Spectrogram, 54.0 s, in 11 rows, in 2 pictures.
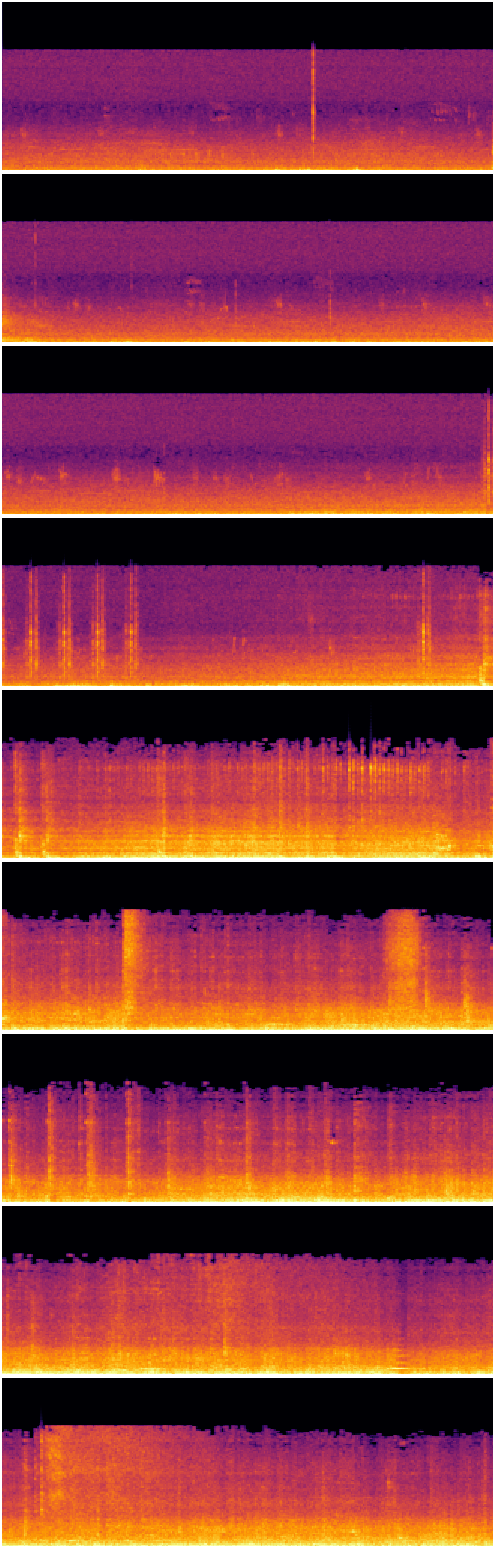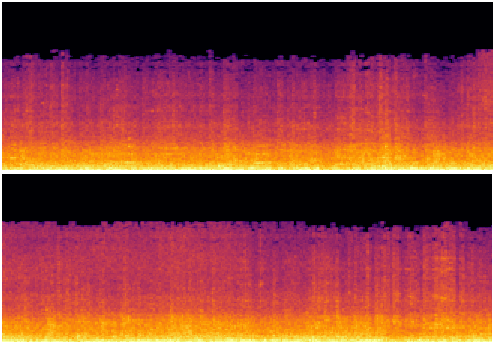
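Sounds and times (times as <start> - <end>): diesel locomotive engine passing: 0.1 - 54.0
train wheel clatter: 4.8 - 5.6, 17.4 - 54.0.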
